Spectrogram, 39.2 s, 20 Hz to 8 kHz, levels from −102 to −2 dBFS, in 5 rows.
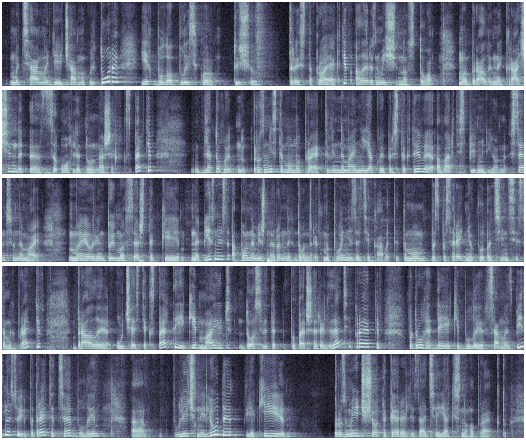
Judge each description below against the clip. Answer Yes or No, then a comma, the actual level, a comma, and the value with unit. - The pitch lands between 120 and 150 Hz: No, medium, 180 Hz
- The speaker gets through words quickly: No, average, 125 wpm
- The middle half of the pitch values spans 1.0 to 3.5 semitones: No, average, 3.9 semitones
